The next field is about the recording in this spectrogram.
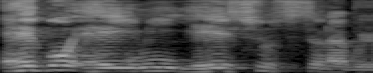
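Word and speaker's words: ἐγώ εἰμι Ἰησοῦς: 여기 보면 여기 이제 노란 줄로 쓴 것이 에고 에이미 예수스라고 읽어요.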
